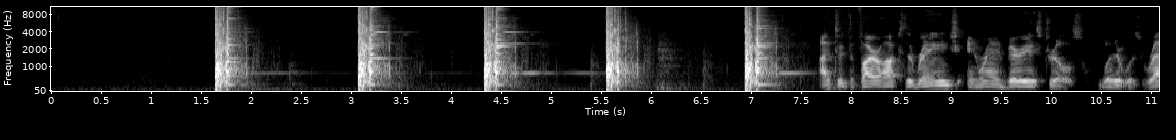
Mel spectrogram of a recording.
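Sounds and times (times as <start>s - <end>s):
pistol shots: 1.6s - 2.3s, 3.0s - 3.6s, 4.3s - 6.1s, 6.9s - 7.6s.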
